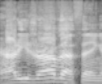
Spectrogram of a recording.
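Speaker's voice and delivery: loud country dude voice. Retelling what country guys ask about a lowered car: imitating a country dude. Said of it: "country dudes will be like".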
